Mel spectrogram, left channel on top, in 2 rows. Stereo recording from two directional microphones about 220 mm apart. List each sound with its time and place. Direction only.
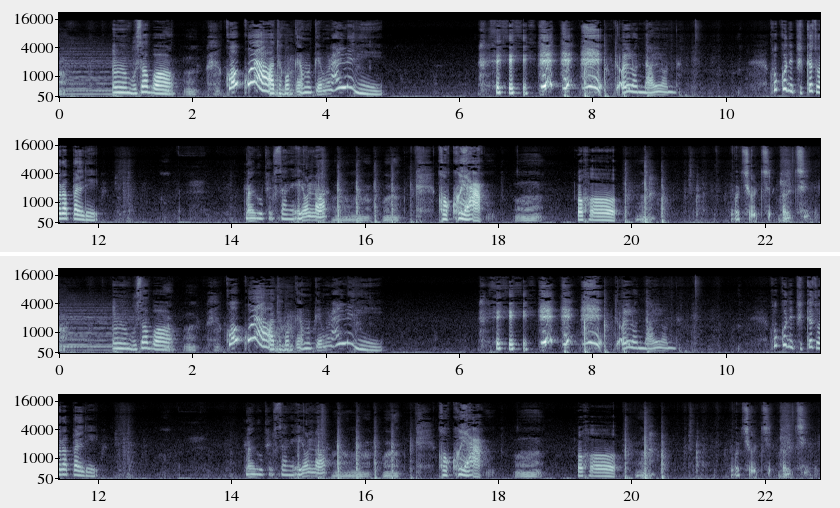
0.7 s speech: 20° left (ahead or behind)
6.2 s a sound: 25° left (ahead or behind)
8.3 s speech: 25° left (ahead or behind)
10.5 s speech: 25° left (ahead or behind)
14.6 s speech: 25° left (ahead or behind)
16.3 s a sound: 20° right (ahead or behind)
16.7 s speech: 25° left (ahead or behind)
19.1 s speech: 25° left (ahead or behind)
19.9 s finger snapping: centre (ahead or behind)
21.5 s speech: 25° left (ahead or behind)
